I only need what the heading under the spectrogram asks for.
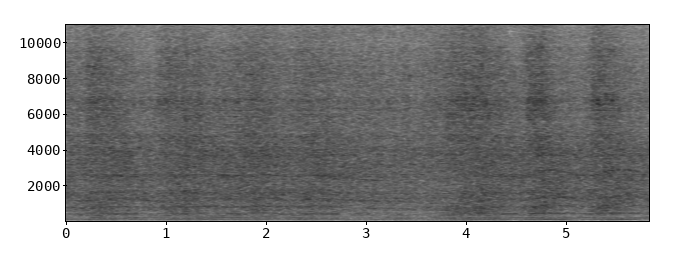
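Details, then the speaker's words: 1973 MG Midget engine, parked over 40 years, first run after fixing the oil leak and timing. It runs with good oil pressure, settling into a loud, steady, even idle with no misses or knocks: normal running. "i bought it just because it was neat and hadn't been run in 40 something years and i'm going to try and make it start and i did it runs let's fire it up"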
